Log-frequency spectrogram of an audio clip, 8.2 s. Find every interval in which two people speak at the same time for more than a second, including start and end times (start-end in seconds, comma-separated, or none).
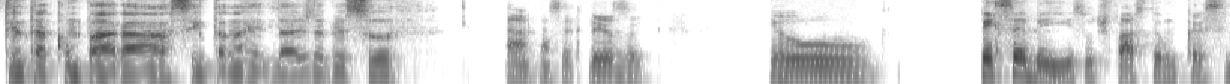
none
